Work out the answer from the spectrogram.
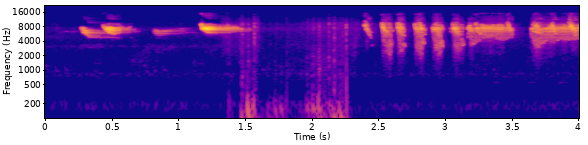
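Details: Four Fujian niltava nestlings in a grass-hidden nest, begging at feeding time: high, thin hissing calls, a low fluttering rustle partway through, then a rapid run of short high begging notes.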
